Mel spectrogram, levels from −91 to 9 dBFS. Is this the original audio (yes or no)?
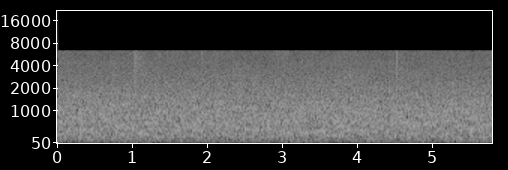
no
